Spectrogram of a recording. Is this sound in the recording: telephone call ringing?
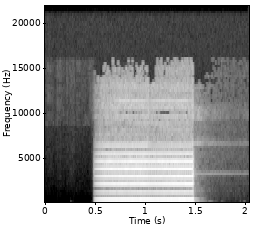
yes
